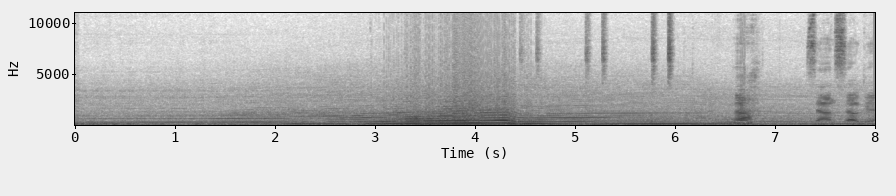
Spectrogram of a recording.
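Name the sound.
Chevrolet Corvette C8 Z06 engine revving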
